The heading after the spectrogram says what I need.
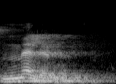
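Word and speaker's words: Möller: En esto hay un autor, ahora se me olvidó el nombre, el apellido es Meller, M-O-L-L-E-R, la O con diéresis, Meller.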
